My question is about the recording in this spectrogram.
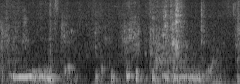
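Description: Domestic pigeon cooing in low, drawn-out notes, one near the start and another through the second half, with a few light knocks in between.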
